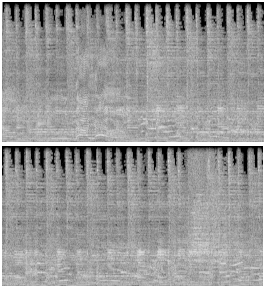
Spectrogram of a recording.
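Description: A live rock-and-roll band playing, with electric guitars, bass and drums under a male lead singer.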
